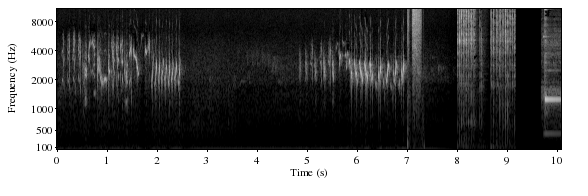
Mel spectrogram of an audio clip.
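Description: Small birds chirping in rapid trills, in two spells a couple of seconds long with a pause between. About seven seconds in comes a short sharp noise, then two brief rustling bursts, and just before the end glockenspiel-like music begins.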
